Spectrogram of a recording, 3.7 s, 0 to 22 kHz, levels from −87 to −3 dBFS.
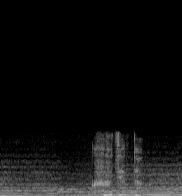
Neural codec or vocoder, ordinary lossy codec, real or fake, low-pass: codec, 16 kHz, 16 kbps, FunCodec, trained on Chinese and English, 50 frames a second; MP3, 64 kbps; fake; 7.2 kHz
